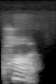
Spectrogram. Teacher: Pot [t] sound, it is unreleased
